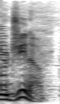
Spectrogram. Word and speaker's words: Gugino: I thought that the mom kind of looked like Carla Gugino, or however you say her name. – Gugino. Carla Gugino.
